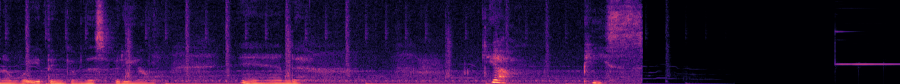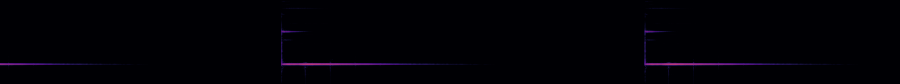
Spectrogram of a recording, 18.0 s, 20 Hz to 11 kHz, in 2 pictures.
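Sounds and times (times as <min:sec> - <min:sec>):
high bell-like dings: 0:08.4 - 0:10.0, 0:15.5 - 0:17.1.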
